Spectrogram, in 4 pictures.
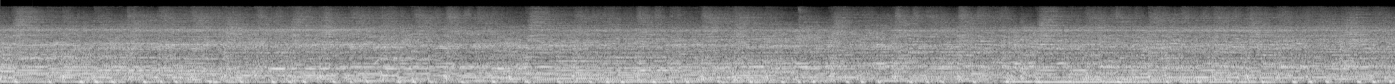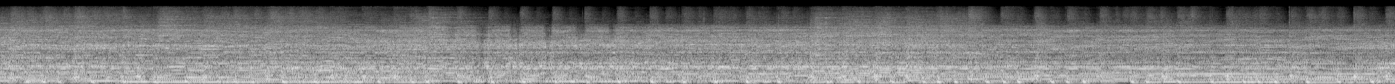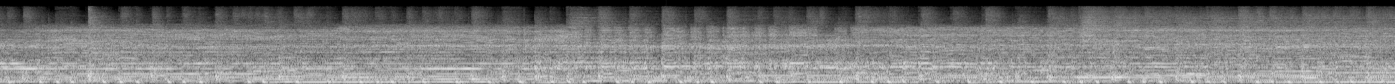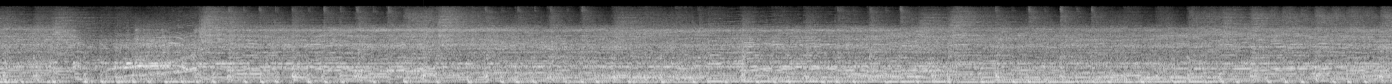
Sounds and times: Rock and roll: 0.0s - 55.7s.

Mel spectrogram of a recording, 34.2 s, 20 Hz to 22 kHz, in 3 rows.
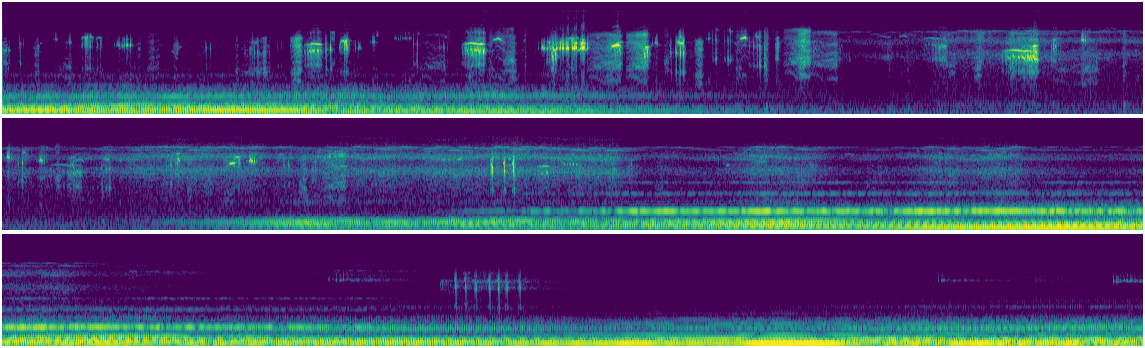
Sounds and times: Music: 0.0s - 8.2s, 13.1s - 34.2s.

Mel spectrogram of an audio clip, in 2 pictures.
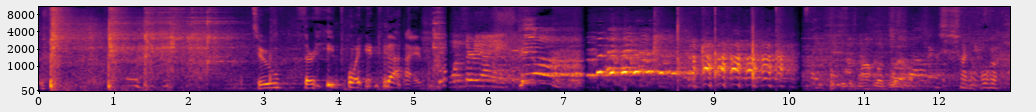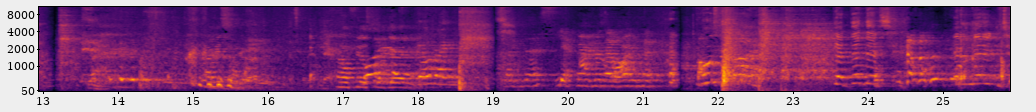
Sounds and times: Male speech, man speaking: 2.8s - 7.2s, 10.3s - 12.9s, 16.7s - 18.2s, 21.7s - 22.6s, 23.6s - 24.5s, 25.1s - 25.9s.

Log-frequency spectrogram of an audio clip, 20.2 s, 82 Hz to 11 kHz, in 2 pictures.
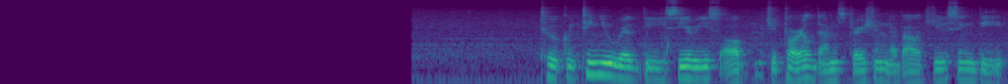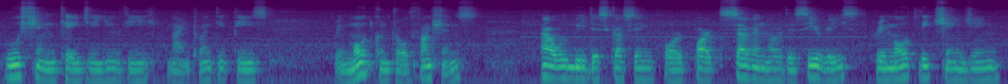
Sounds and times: Speech: 5.4s - 12.8s, 13.4s - 14.9s, 15.5s - 20.1s.

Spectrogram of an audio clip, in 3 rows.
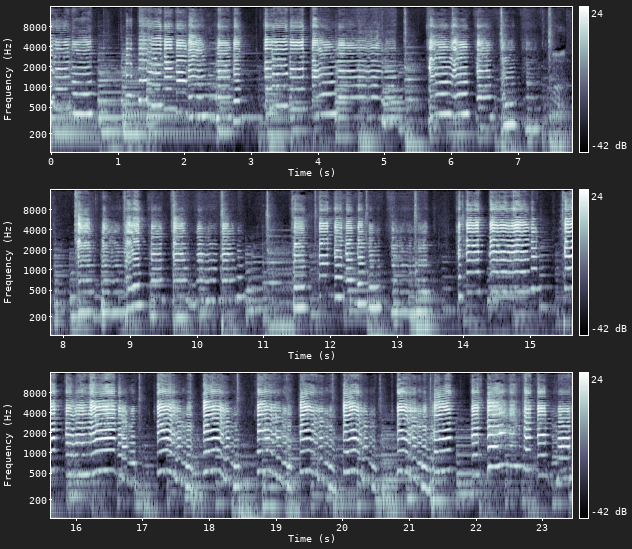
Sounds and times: Brass instrument: 0.0s - 23.4s
Saxophone: 0.0s - 23.4s.

